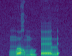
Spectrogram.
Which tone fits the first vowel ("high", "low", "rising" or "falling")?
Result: low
